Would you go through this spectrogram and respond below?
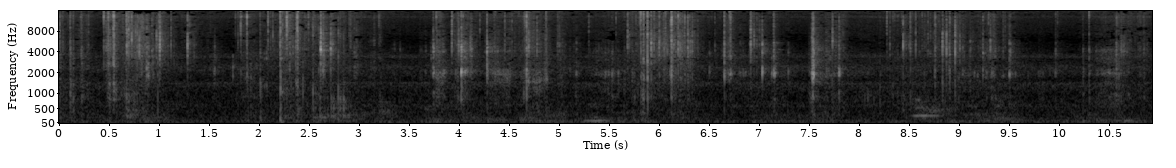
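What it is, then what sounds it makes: Bar of soap being shaved. A small metal blade shaves curls off the edges of a yellow-orange bar of soap. Quiet, dry scraping and crinkly tearing sounds come in bursts of bright, short cuts throughout.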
